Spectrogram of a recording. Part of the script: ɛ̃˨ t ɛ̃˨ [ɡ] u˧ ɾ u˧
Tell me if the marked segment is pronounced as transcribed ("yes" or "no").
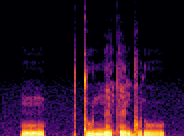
yes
